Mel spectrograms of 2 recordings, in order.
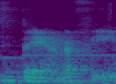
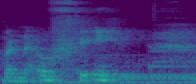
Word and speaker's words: banoffee: My aunt told me that I was pronouncing it wrong. It's banoffee, not banoffee.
